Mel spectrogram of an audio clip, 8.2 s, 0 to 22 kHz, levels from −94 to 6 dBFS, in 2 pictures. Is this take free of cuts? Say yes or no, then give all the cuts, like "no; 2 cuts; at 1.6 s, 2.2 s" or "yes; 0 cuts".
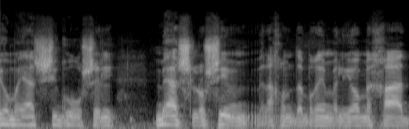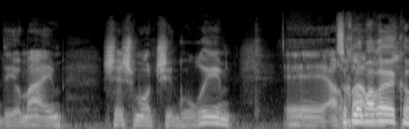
yes; 0 cuts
